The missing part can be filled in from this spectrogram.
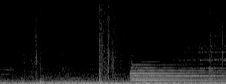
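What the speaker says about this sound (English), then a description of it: "No one's ringing that bell. It's automatic. On a timer." A church bell in The Walking Dead video game, ringing automatically on a timer, sounds a few resonant strikes over a low ambient rumble, its ringing tones sustaining and fading at a moderate distance.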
